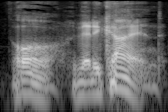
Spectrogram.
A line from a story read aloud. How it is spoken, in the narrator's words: he murmured, purring with pleasure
